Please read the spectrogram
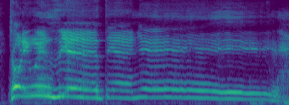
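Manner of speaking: mock victory cheer. Toy fight victory cheer.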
